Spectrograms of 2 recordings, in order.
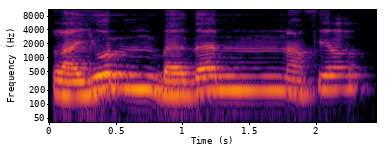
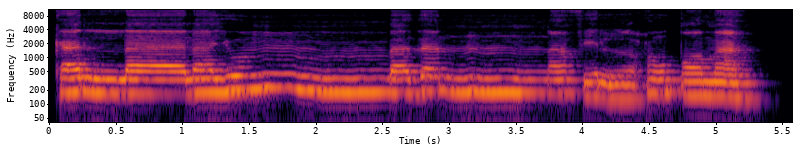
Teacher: Jadi bukan layun badan nafil, bukan. Tapi dirubah menjadi layum badan dan dibacanya panjang, didengungkan. Kalla layum badan nafil hutamah. · Iqlab ini adalah iqlab itu mengubah bunyi nun, membalikkan bunyi nun sukun menjadi huruf mim. Bunyinya seperti mim. Oke, hurufnya cuma satu, huruf ba.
